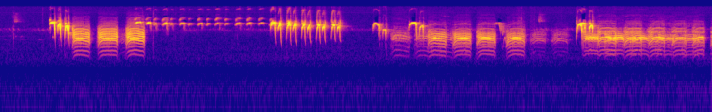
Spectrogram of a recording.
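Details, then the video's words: Black-capped chickadee giving chick-a-dee calls. Thin, high opening notes are followed by dense runs of harsh, buzzy 'dee' notes. A steady, high, faint whistled tone sits beneath the calls early on, and a soft low hum runs throughout. "Black-Capped Chickadee Tweets"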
